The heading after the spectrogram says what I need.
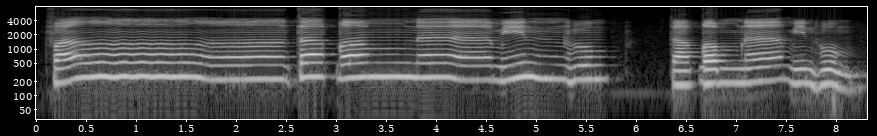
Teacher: Cara bacanya disamarkan, didengungkan, samar, didengungkan, siap-siap ke huruf t-nya ya. Samar, didengung, didengungkan siap-siap ke huruf t-nya karena ikhfa haki hakiki. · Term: ikhfa hakiki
